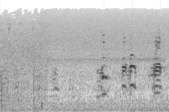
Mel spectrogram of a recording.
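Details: Morning flight of wild Canada geese, USA: after a quiet start, a quick run of nasal honks arrives in the second half, three or four calls in close succession over a low background rumble.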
